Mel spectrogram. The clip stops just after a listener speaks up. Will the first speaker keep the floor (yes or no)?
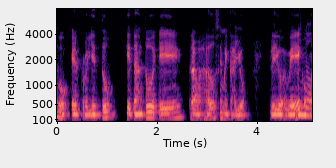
yes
